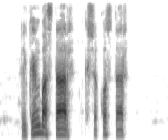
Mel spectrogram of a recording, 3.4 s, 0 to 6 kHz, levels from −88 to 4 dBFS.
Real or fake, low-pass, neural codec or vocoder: real; 5.4 kHz; none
